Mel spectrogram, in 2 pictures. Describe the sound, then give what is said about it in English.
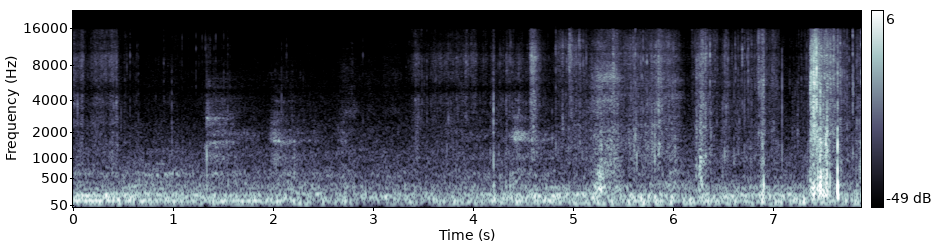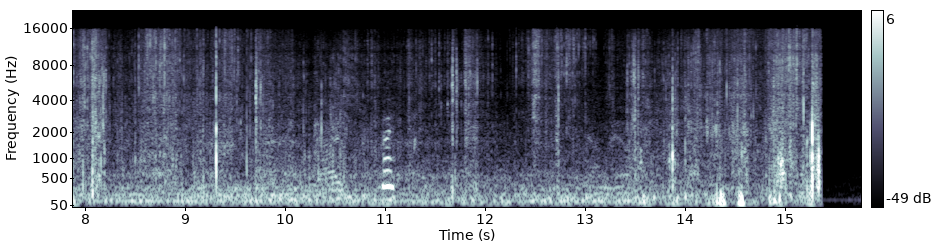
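Irregular footsteps crunch over loose rocks on a hillside path, the gritty steps growing sharper toward the end, with indistinct voices murmuring in the background as people debate how to get down the hill. “It's just, there's a rock crunching, but they're trying to debate how to get down the thing, down the hill.”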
